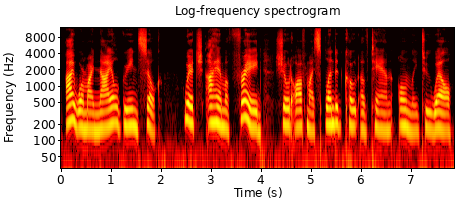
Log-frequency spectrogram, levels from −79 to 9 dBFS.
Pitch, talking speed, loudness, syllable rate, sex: 180 Hz, 150 wpm, -19 LUFS, 3.5 syllables/s, female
